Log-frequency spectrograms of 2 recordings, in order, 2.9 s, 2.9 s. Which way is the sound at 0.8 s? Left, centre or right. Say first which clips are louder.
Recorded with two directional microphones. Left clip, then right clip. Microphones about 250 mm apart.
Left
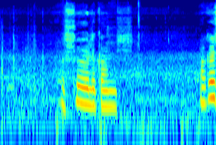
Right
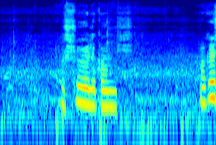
Left 4 dB; centre.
